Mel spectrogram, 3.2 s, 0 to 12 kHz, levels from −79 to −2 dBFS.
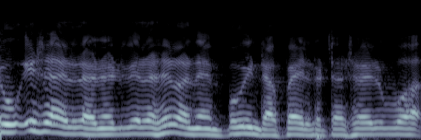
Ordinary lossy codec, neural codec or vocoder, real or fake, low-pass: none; none; real; 7.2 kHz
